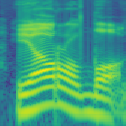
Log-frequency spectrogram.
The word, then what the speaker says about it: يرضى: Nah, di sini juga cukup rawan untuk menebalkan huruf yang tipis. Yor ya. Yardo karena setelahnya ada huruf yang tebal, ro, ditambah lagi setelahnya huruf dod yang sangat tebal ya. Maka di sini perhatikan pengucapan huruf ya-nya.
